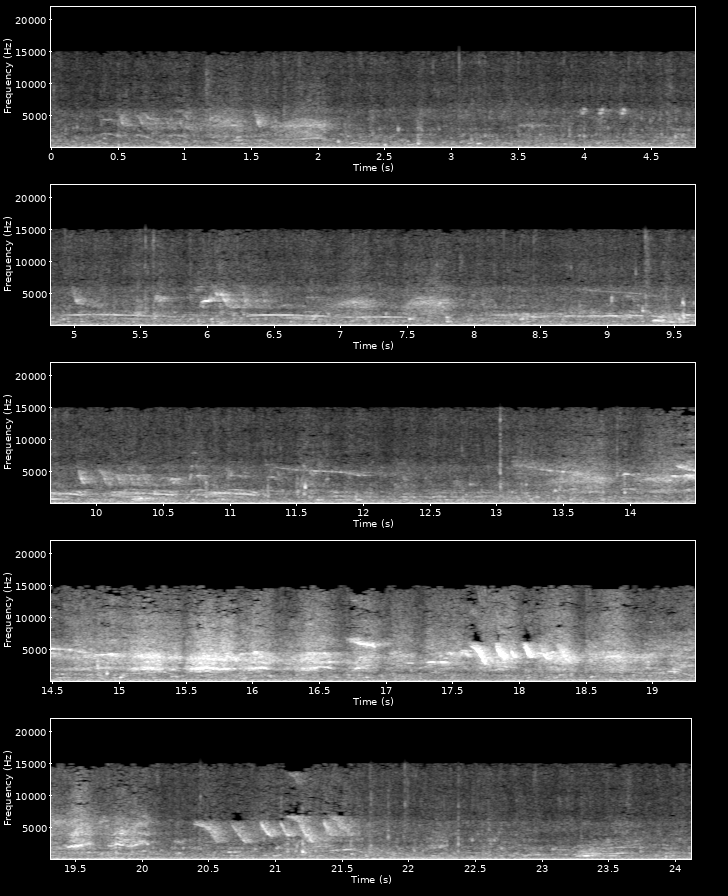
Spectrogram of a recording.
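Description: Birdsong in an ambient music track: many short chirps and calls over a steady low drone, growing louder and busier about two-thirds of the way in.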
